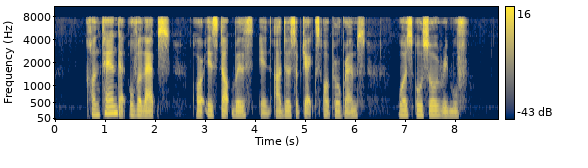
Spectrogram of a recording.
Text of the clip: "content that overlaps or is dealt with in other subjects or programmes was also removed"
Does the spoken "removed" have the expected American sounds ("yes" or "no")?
no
